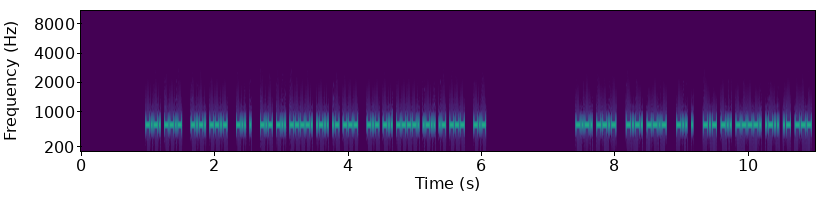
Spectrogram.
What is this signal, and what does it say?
Morse code, heard as a keyed tone, about 53 wpm, 700 Hz. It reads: CQ CQ DE KD9LAO KD9LAO K CQ CQ DE KD9LAO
